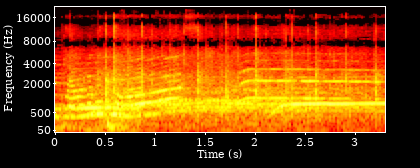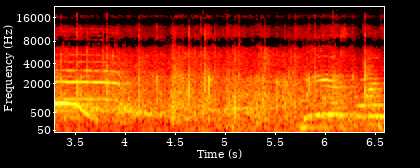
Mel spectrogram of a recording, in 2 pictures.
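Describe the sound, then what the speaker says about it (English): Community event crowd applauding and cheering as Mayor Stephen Mason is introduced, with clapping and shouts mixed with children's voices and rising tonal calls, loud at first and tapering off. "Can you give him a big round of applause?"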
